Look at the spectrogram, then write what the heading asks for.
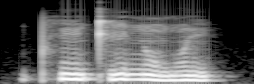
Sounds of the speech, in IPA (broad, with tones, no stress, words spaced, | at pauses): pʰĩ˦˨kʼi˦nũ˨ ɡʷĩ˨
